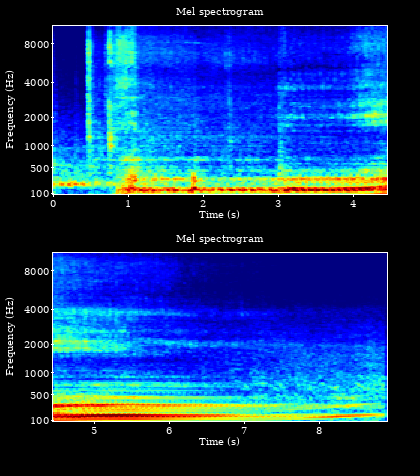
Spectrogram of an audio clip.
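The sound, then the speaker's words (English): A car engine starts with a burst, then revs and rises in pitch as the vehicle pulls away and drives, the steady roar loud before easing slightly at the end. “You have a car.”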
